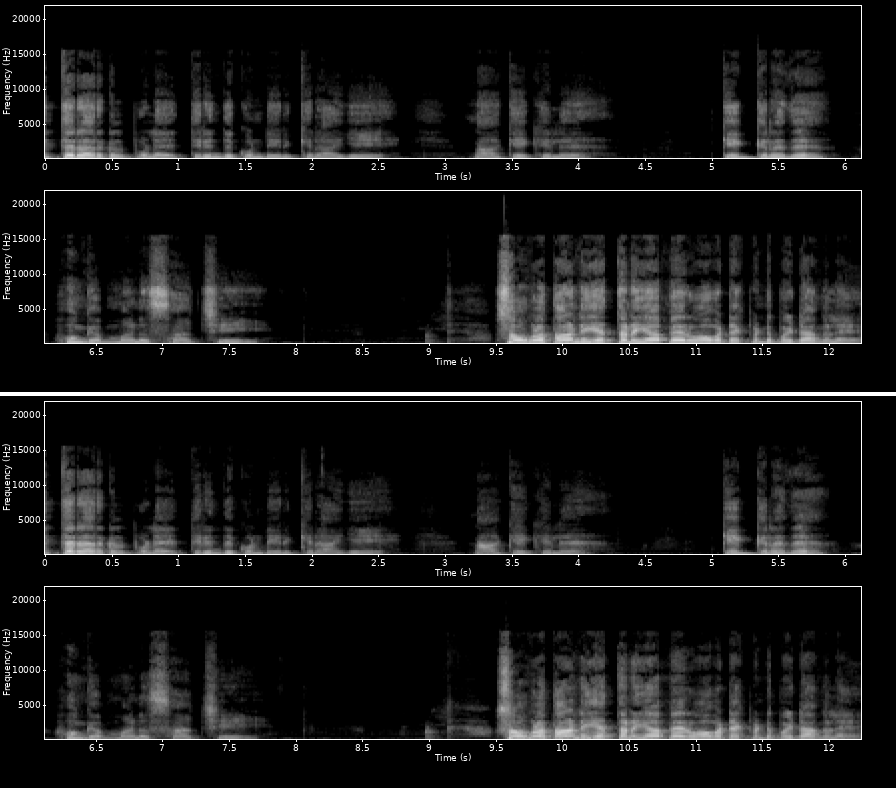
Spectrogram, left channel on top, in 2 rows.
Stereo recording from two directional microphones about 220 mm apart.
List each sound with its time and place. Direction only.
0.0 s speech: 55° left (ahead or behind)
9.0 s speech: 55° left (ahead or behind)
